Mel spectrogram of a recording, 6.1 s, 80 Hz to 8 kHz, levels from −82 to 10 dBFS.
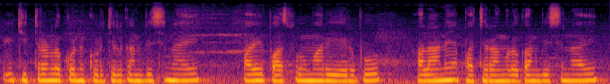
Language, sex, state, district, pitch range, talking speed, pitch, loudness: Telugu, male, Telangana, Hyderabad, 165-175 Hz, 120 wpm, 170 Hz, -13 LUFS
